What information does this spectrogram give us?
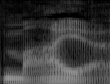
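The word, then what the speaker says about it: Maia: catches mac's eye and her name is it's maya maya that's right which is that really a japanese name it's spelled m-a-i-a like i know my is a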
